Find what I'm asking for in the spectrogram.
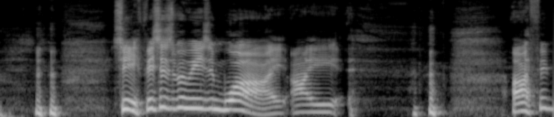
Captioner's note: chuckle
